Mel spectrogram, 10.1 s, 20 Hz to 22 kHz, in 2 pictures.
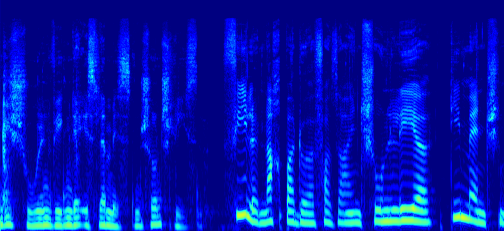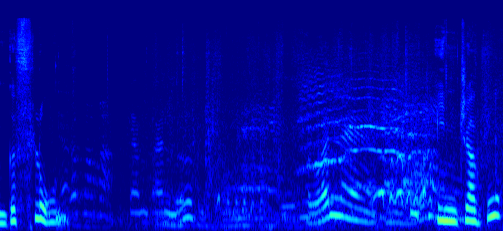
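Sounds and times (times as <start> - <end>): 
speech: 0.0 - 5.9, 6.6 - 7.2, 9.4 - 10.0
busy outdoor village background: 0.0 - 10.0
goats bleating among small mud houses in a village: 7.3 - 9.6.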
